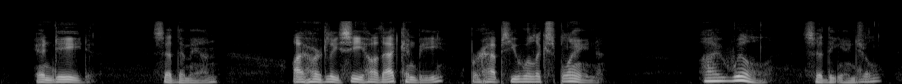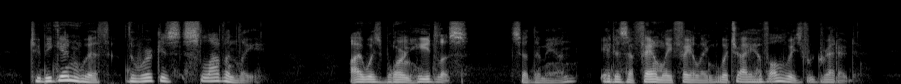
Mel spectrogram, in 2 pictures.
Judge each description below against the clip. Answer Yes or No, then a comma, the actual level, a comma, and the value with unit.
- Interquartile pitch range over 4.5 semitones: No, average, 4.2 semitones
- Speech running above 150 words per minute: No, average, 145 wpm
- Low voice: Yes, low, 115 Hz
